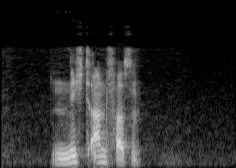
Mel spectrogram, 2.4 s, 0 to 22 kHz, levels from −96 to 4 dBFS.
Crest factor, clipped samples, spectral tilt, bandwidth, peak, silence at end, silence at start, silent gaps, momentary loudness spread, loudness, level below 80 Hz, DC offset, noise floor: 22 dB; under 0.1%; -5.5 dB/octave; 7.2 kHz; -2 dBFS; 0.95 s; 0.55 s; none; 15 LU; -19 LUFS; -60 dBFS; under 0.1%; -66 dBFS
